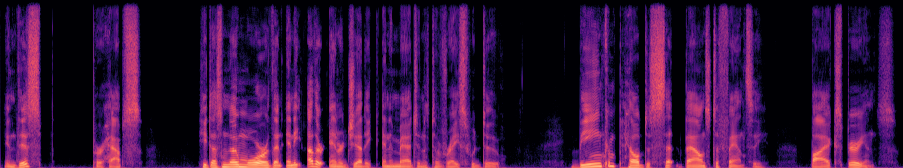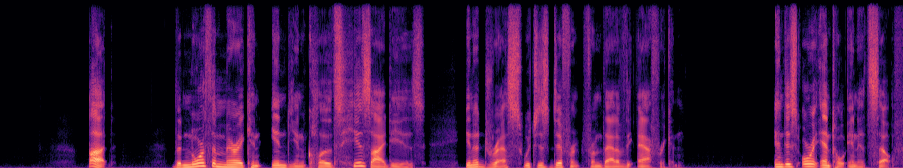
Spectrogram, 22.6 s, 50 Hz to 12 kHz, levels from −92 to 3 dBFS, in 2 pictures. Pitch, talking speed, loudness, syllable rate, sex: 110 Hz, 130 wpm, -21 LUFS, 4.9 syllables/s, male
